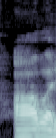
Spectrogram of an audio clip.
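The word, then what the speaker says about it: hour: 37 पे ही इज आवर, इसको क्या पढ़ते हैं, आ पढ़ते हैं, और आ जब पढ़ते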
